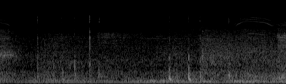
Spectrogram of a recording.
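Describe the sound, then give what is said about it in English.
Irregular keystrokes on a computer keyboard, soft, tapping in short uneven bursts over a steady low electrical hum, with no one speaking, as someone types after switching to the proper keyboard. “Let me first switch to the proper keyboard, and then it's easier for me to type.”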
